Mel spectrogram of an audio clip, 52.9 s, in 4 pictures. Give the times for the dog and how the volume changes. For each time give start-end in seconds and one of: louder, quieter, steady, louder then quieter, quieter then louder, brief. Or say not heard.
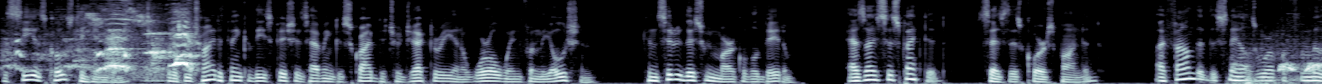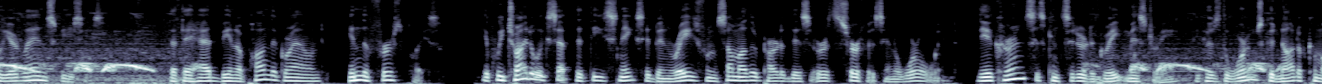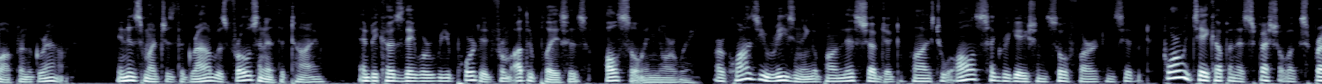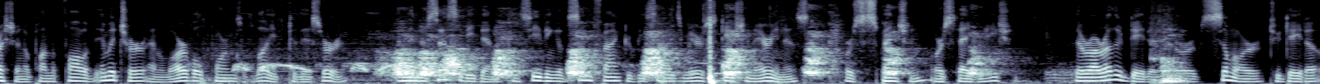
0.0-2.0 brief
43.4-51.5 quieter.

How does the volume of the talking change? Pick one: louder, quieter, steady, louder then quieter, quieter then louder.
steady.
